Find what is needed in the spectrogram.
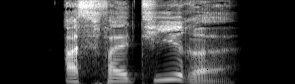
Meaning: inflection of asphaltieren: 1. first-person singular present 2. first/third-person singular subjunctive I 3. singular imperative
- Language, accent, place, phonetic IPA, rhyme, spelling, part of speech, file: German, Germany, Berlin, [asfalˈtiːʁə], -iːʁə, asphaltiere, verb, De-asphaltiere.ogg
